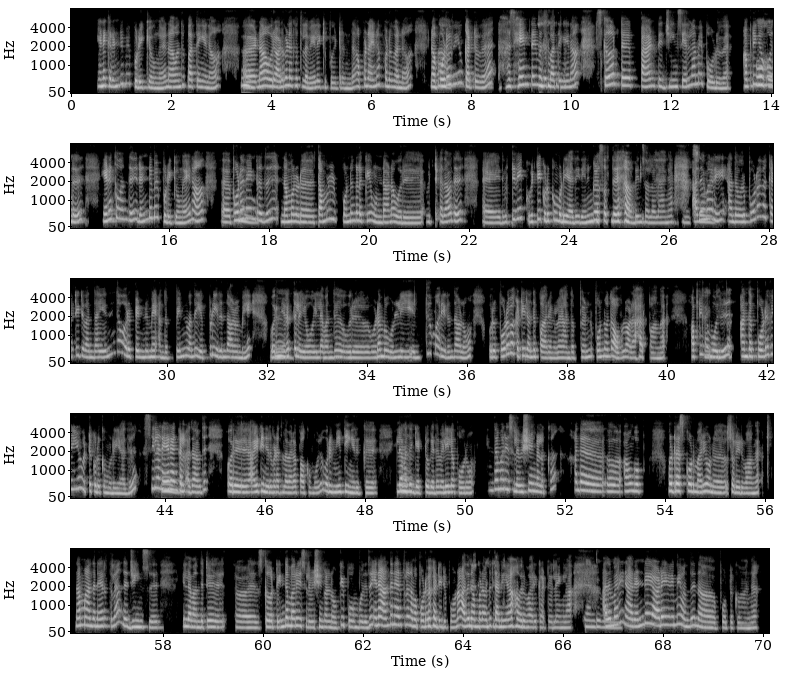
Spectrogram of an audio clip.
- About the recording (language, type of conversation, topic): Tamil, podcast, உங்கள் ஆடைகள் உங்கள் தன்னம்பிக்கையை எப்படிப் பாதிக்கிறது என்று நீங்கள் நினைக்கிறீர்களா?
- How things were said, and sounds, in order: laugh; laughing while speaking: "சேம் டைம் வந்து"; laughing while speaking: "சொத்து அப்டின்னு சொல்லலாம்ங்க"; laugh; in English: "மீட்டிங்"; in English: "கெட் டு கெதர்"; in English: "டிரஸ் கோடு"; tsk; laughing while speaking: "நேரத்துல நம்ம பொடவ கட்டிட்டு"; laugh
